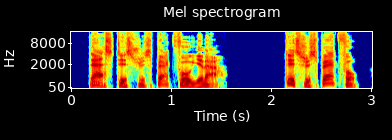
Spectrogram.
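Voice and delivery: rough put-on New Zealand reporter accent. Recounting a reporter's reaction to the posted videos, in a mock New Zealand reporter accent. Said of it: "I can't do much of a New Zealand reporter's accent".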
